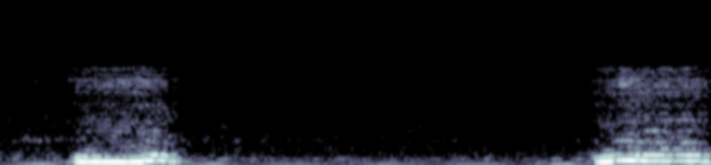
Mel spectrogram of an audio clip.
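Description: Two loud, low, rattling breath sounds separated by a quiet pause, typical of snoring during sleep.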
